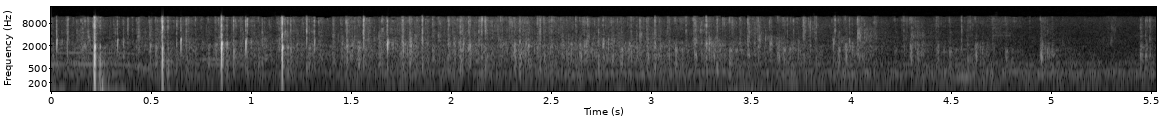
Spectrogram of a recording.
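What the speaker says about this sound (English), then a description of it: "Okay, big round of applause for Eileen." An audience at a 10th anniversary celebration for Kramer Hall gives a short, scattered round of applause: a few sharp, close claps up front, then thinner, fading clapping.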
